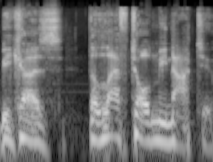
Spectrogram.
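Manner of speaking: put-on ranting talk-show host voice. Showing how a long-running host sounds when he talks: Alex Jones impression. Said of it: "he sounds like this when he talks".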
